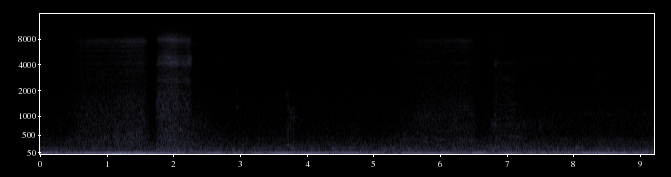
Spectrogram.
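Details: French Bulldog snoring while asleep and dreaming; two long hissing, breathy snore cycles about five seconds apart, each an airy rasp broken by a brief snort, over a low steady indoor hum.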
